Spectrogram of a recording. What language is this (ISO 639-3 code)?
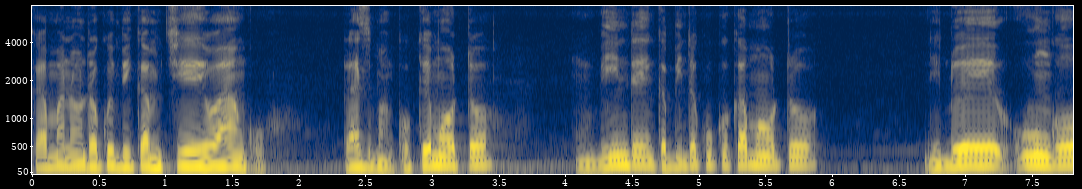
bou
